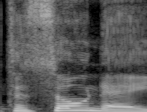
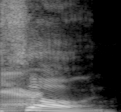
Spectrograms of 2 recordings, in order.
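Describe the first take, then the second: First: The name is said with an Italian pronunciation. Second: The name is said with an anglicized pronunciation.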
